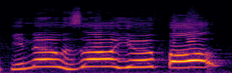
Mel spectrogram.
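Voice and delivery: high, loud, whiny mock voice; whiny Kevin. Mocking Kevin blaming Cody, high whiny whimper. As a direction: whine it like a sulking child.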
